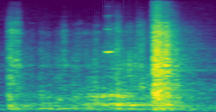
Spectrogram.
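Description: The heavy door of a pressure chamber scrapes and rumbles as it swings, then slams shut with a single loud clank that rings briefly before fading.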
